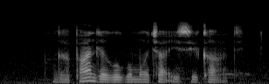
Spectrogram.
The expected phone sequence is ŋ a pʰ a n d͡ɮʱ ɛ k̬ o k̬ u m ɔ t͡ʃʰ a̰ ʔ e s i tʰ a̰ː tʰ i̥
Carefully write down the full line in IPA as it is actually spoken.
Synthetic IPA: ŋ a pʰ a n d͡ɮʱ ɛ k̬ o k̬ u m ɔ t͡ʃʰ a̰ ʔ i s i kʰ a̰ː tʰ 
